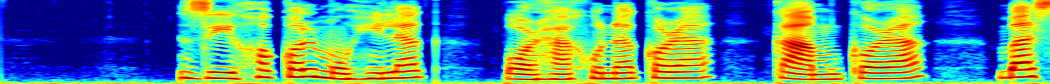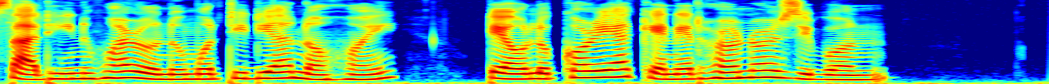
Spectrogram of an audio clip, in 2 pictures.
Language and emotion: Assamese, sad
